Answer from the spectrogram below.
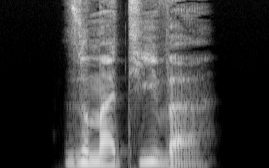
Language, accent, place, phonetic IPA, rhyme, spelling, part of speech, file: German, Germany, Berlin, [zʊmaˈtiːvɐ], -iːvɐ, summativer, adjective, De-summativer.ogg
- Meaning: inflection of summativ: 1. strong/mixed nominative masculine singular 2. strong genitive/dative feminine singular 3. strong genitive plural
